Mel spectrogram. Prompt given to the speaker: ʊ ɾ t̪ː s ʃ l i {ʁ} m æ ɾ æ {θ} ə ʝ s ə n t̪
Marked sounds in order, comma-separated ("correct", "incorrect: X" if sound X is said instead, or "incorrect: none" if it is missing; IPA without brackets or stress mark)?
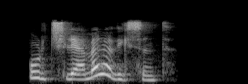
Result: incorrect: ʕ, incorrect: ð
